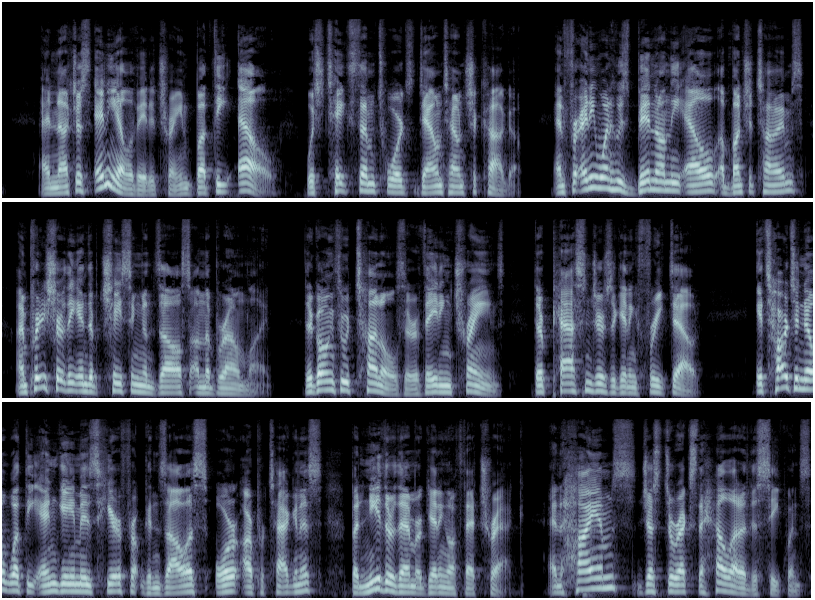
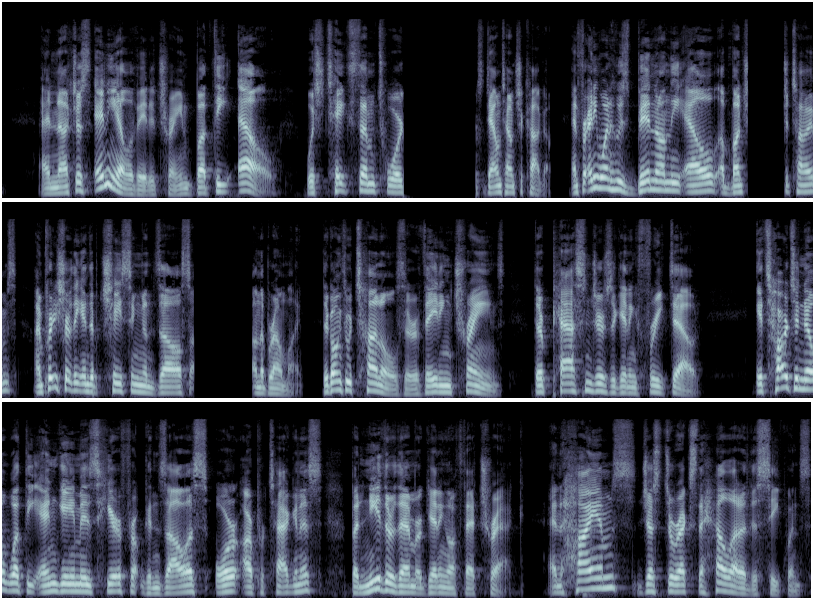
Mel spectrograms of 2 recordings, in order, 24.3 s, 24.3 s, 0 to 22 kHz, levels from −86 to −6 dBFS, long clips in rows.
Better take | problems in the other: first | audio freezing; at 4 s for 0.5 s, at 7.5 s and at 10 s for 0.5 s

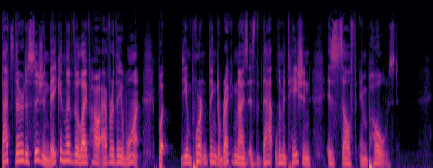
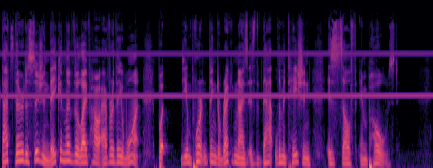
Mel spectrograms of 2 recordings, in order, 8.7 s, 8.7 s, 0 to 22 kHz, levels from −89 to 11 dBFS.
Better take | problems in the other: first | high-pitched whine; noticeable; throughout; 2 kHz, 15 dB below the speech

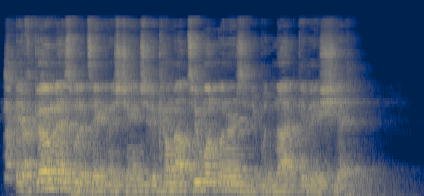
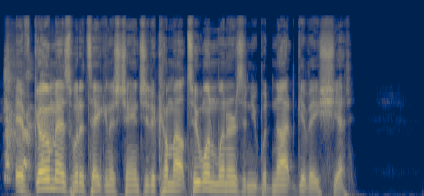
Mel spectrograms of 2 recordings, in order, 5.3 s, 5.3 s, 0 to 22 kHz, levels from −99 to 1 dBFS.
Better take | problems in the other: second | off-mic speech; somewhat distant // room echo; noticeable; dies away in 0.8 s

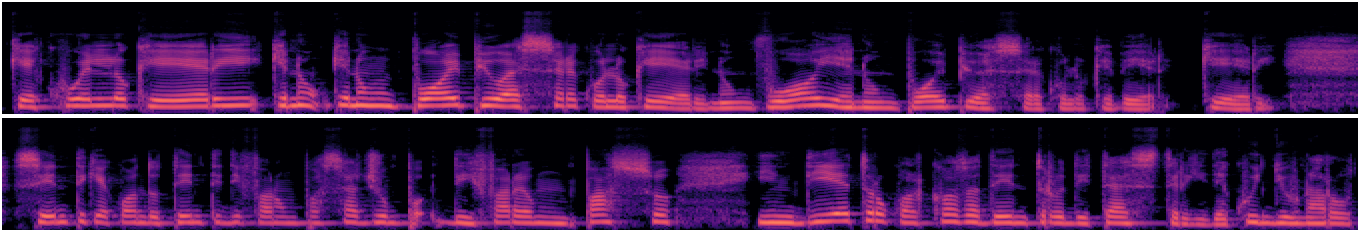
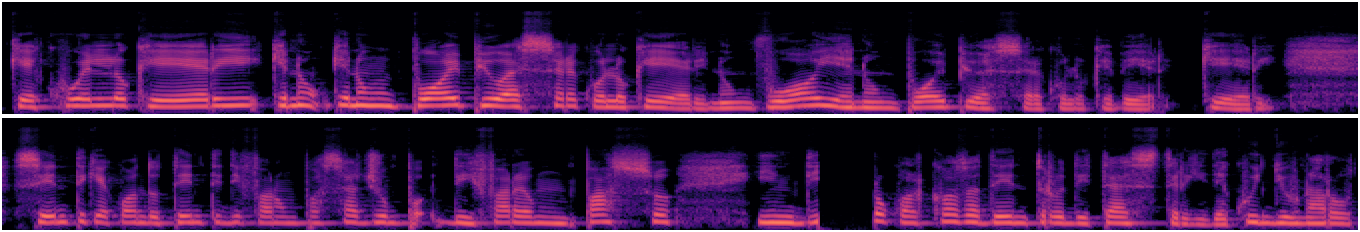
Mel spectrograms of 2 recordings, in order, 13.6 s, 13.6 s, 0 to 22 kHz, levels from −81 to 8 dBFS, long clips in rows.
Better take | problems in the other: first | audio cutting out; at 11 s

